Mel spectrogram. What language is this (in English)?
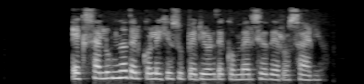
Spanish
